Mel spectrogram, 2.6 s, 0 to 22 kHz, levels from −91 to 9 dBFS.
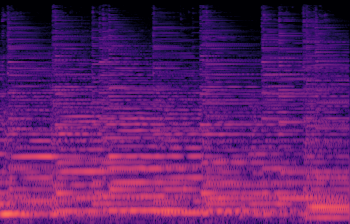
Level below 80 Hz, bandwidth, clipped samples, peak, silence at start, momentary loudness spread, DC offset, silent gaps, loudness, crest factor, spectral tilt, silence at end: -62 dBFS; over 20 kHz; under 0.1%; -18 dBFS; 0 s; 4 LU; under 0.1%; none; -31 LUFS; 12 dB; -5 dB/octave; 0 s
